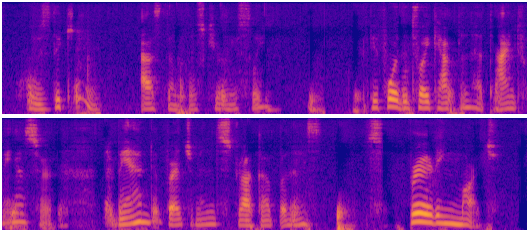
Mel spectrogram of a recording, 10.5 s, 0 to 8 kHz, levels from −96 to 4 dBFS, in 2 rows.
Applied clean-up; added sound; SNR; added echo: neural mask model Resemble Enhance denoiser.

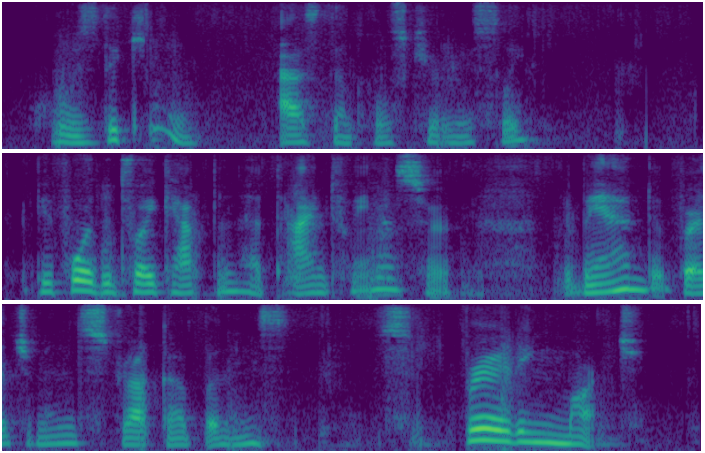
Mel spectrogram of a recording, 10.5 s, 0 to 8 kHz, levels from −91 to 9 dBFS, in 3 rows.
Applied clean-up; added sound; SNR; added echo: neural separator model SepFormer DNS4.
